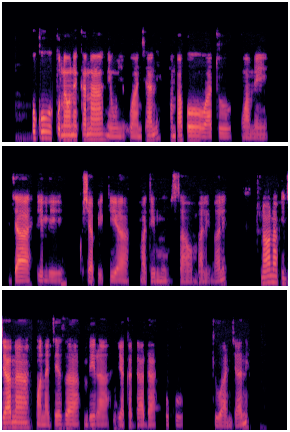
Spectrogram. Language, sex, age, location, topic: Swahili, male, 25-35, Nakuru, government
